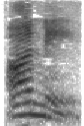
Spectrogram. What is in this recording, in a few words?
"and", gujarati; અને; ane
